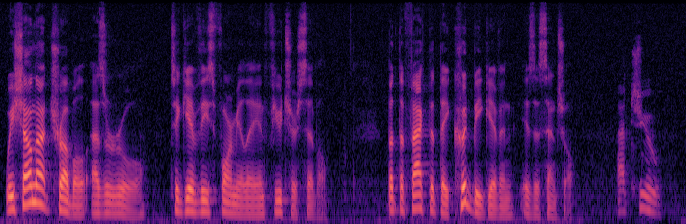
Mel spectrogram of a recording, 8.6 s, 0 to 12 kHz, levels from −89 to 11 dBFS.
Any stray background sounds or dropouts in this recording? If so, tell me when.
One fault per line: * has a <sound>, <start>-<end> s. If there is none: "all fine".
* has a sneeze, 7.7-8.3 s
